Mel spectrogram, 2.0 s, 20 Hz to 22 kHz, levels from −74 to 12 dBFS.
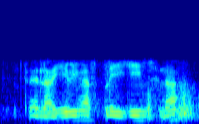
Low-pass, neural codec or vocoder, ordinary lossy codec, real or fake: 3.6 kHz; autoencoder, 48 kHz, 128 numbers a frame, DAC-VAE, trained on Japanese speech; AAC, 16 kbps; fake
